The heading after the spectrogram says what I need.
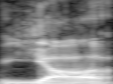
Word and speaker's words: Jah: heavens by his name, Jah, or Yah, as it should be pronounced, and rejoice before him.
